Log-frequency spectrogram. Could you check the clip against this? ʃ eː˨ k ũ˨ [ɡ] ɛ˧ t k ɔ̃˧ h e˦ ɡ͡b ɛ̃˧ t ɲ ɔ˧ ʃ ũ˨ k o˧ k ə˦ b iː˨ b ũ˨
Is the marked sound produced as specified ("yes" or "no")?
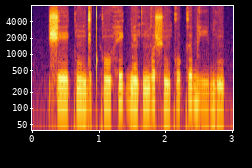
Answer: yes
